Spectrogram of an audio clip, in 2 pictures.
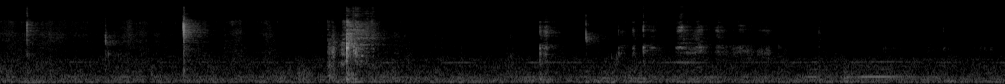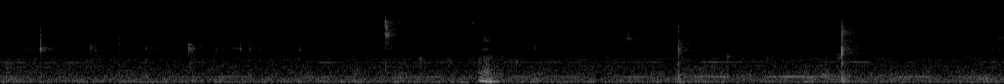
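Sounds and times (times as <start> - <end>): fork scraping a plate: 6.2 - 7.9.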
